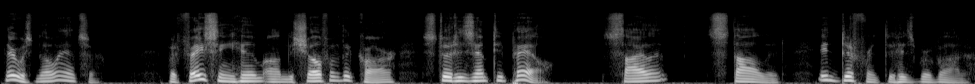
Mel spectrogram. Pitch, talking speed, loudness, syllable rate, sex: 140 Hz, 140 wpm, -18 LUFS, 4.4 syllables/s, male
